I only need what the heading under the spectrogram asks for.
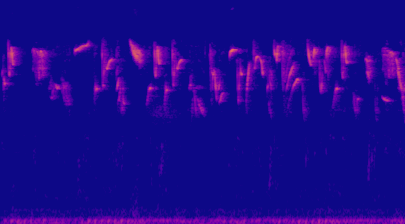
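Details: Sangihe shrike-thrush in continuous, fast, high-pitched warbling full of chirps and downward-slurred squeaks, played as a lure to set other birds of its kind singing, with a faint low hum beneath.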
